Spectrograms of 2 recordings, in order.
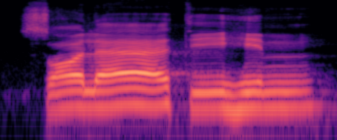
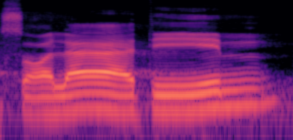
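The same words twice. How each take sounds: First: The h and its i vowel are clear. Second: The h and its i vowel are blurred. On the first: The speaker calls it right. "bacalah dengan benar" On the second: The speaker calls it wrong. "Jangan dibaca... Tidak dijelaskan kasrohnya. Dan tidak dijelaskan ha-nya"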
